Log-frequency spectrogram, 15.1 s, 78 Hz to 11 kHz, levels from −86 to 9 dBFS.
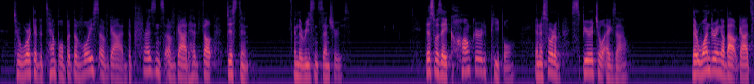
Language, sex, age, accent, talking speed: English, male, 30-49, American, 145 wpm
